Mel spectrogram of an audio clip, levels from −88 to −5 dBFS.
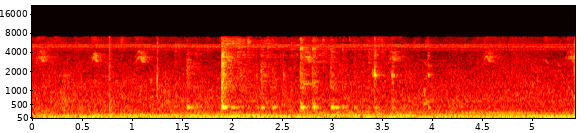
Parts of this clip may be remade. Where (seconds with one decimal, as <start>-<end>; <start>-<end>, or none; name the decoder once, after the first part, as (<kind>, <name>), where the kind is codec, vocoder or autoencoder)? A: none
